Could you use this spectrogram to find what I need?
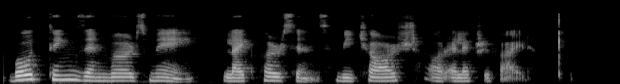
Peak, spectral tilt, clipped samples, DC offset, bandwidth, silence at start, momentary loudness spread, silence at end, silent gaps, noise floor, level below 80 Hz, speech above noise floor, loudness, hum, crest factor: -4 dBFS; -5 dB/octave; under 0.1%; under 0.1%; 11.5 kHz; 0.1 s; 13 LU; 0.6 s; none; -68 dBFS; -68 dBFS; 45 dB; -24 LUFS; none; 20 dB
